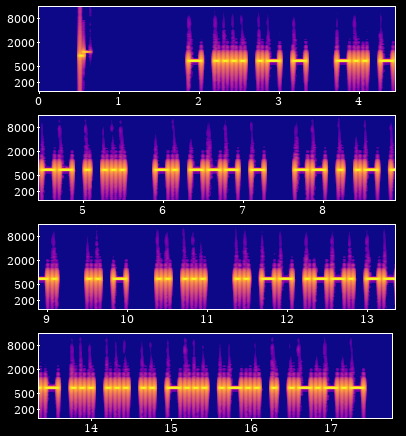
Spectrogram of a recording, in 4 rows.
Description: Morse code, heard as a keyed tone, about 22 wpm, 700 Hz. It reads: THAT DOES NOT MEAN IT IS IMPOSSIBLE.
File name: practice / 22wpm / Sentences with 4-Word Phrases - 22wpm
